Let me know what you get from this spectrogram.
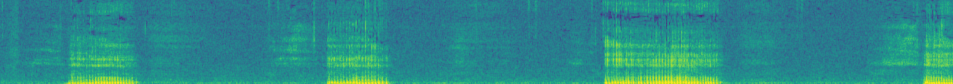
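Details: A sleeping four-month-old puppy stretched out on a bed gives loud, rattling snores about every two seconds, four heavy snores plus the start of another, each lasting about half a second.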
